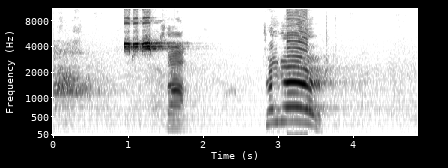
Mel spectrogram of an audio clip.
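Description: A referee blows a whistle sharply in a large echoing hall.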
